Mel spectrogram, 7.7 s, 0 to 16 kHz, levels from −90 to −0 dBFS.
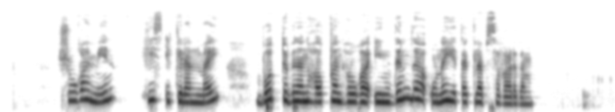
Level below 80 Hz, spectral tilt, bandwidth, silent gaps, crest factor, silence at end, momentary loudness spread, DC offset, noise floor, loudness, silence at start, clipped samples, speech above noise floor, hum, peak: -64 dBFS; -6 dB/octave; 10.5 kHz; none; 18 dB; 1.05 s; 10 LU; under 0.1%; -83 dBFS; -25 LUFS; 0.75 s; under 0.1%; 58 dB; none; -8 dBFS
